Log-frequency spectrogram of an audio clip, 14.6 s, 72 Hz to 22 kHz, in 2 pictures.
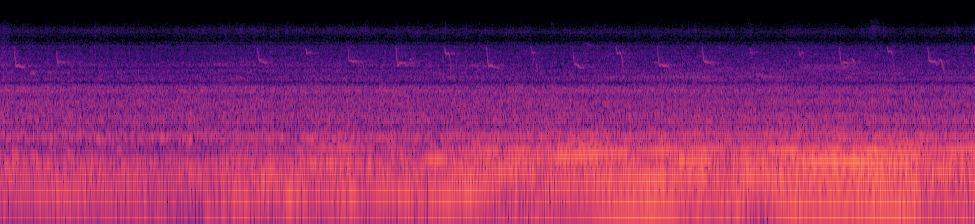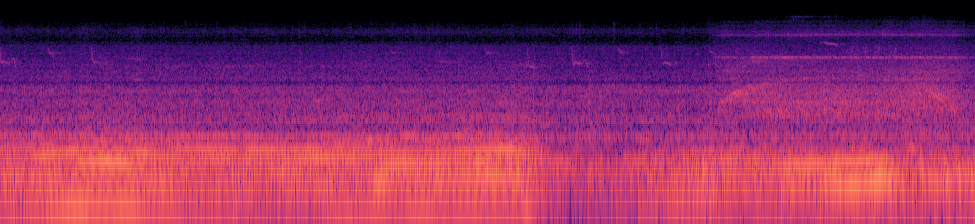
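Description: Off-road 4x4 vehicle's engine revving up and down under load. The revs build from about two seconds in and rise and fall several times, then drop off suddenly a little past eleven seconds. A shorter burst of revving follows near the end.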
